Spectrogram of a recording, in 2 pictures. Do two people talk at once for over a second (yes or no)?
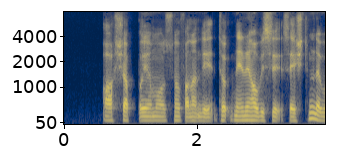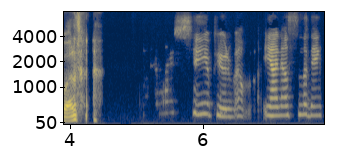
no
